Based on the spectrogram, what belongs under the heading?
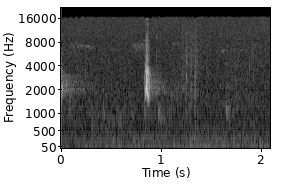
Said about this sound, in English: Spend time around hermit thrushes in a mountain forest in summer, and you're also likely to hear them make other sounds, such as...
